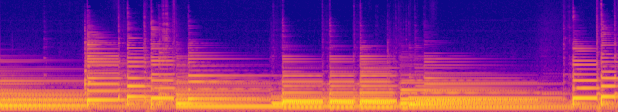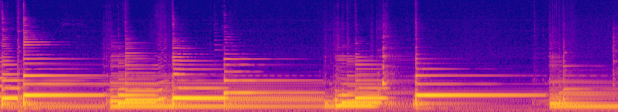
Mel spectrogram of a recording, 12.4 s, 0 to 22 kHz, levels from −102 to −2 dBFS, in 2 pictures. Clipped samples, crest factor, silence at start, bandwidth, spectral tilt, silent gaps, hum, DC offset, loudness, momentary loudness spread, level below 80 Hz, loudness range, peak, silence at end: under 0.1%; 16 dB; 0 s; 8.8 kHz; -9 dB/octave; none; none; under 0.1%; -18 LUFS; 11 LU; -50 dBFS; 4 LU; -2 dBFS; 0 s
